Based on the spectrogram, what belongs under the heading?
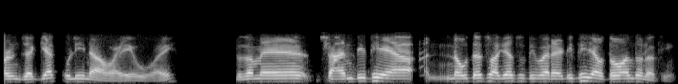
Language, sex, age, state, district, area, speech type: Gujarati, male, 30-45, Gujarat, Narmada, urban, conversation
